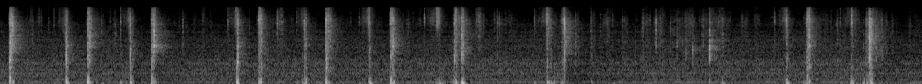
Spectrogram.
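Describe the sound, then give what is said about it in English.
Tarot cards being shuffled in a steady run of crisp, papery snaps and flutters, roughly two or three per second, with no one speaking. “Yeah, some of you, the Eight of Swords fell out reversed.”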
